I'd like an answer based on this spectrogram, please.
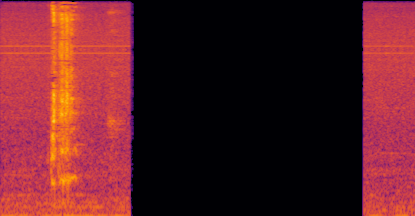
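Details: Pet female Bengal cat in a garden calling at a bird walking across the bottom of the garden, one brief harsh chirping cry with a short fainter follow-up, over a steady low outdoor rumble.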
